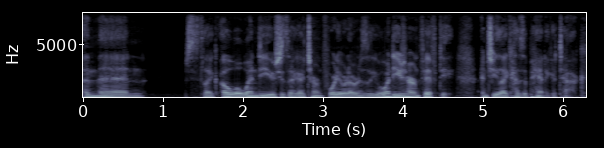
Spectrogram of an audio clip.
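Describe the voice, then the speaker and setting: Monotone and flat, a man speaks at a very fast pace. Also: medium pitch for a man. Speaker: podcast co-host. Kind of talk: casual chat.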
